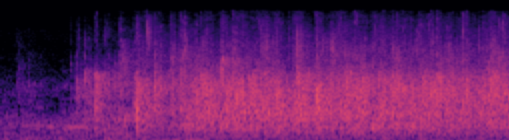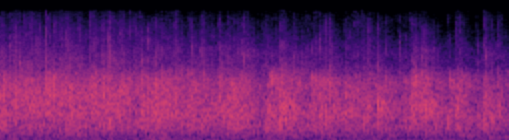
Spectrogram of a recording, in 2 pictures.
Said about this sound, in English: Oh yeah, now people start clapping, more people start standing. That's fantastic.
